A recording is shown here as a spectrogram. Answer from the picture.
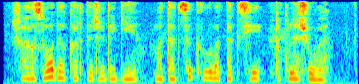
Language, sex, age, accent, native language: Uzbek, female, 25-34, Toshkent shahri, Uzbek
